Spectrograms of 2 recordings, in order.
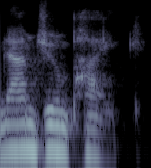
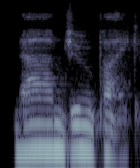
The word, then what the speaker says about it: Nam June Paik: Well, first of all, I pronounce his name Nam June Paik. Nam June Paik.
